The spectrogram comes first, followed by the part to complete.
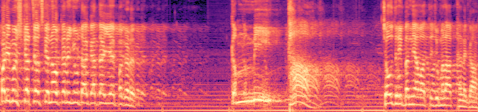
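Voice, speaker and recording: A man's voice: very high voice, expressive, moderate pace, long pauses, bright, forceful tone, reverberant. A man preaching to a gathering, acting out the voices in his stories and calling on the crowd to answer him. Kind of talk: religious speech at a gathering.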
